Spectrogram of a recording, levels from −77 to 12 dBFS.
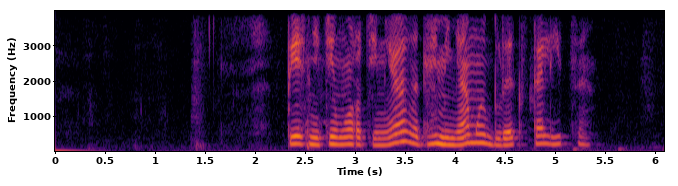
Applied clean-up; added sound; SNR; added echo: none; none; none; none.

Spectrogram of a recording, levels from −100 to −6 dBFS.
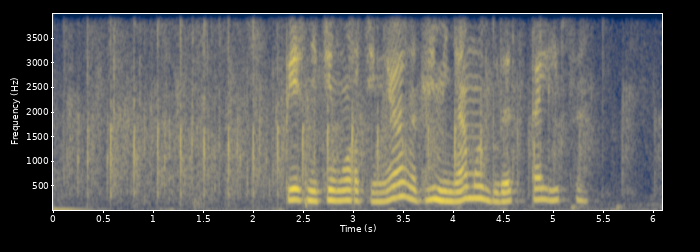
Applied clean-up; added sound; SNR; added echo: none; Applause; 11 dB; none.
